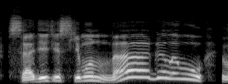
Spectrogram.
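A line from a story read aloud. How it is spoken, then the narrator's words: Yelling while moving. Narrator (Russian): вопил он на ходу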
